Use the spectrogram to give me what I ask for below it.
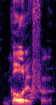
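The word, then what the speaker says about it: ゴルフ: with all due respect in japanese it's pronounced gorufu not not a it's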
